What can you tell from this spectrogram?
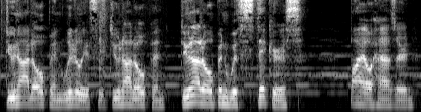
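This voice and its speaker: Excitable young man exploring a ruin. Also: medium pitch, fairly quick, soft background music. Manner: excitable, exclaiming, swearing casually. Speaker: urban explorer host. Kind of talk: casual exploration vlog. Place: inside a dark abandoned hospital. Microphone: handheld camera mic.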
